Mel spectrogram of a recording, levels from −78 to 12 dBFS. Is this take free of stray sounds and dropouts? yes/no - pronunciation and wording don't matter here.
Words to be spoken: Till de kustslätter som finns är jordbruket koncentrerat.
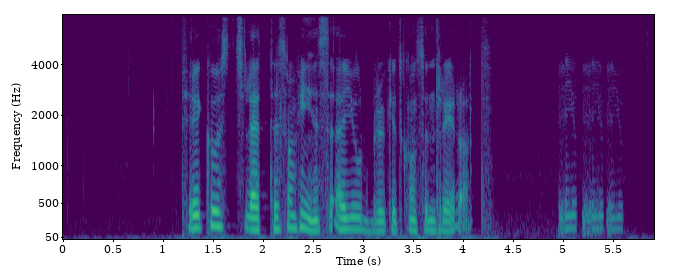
no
